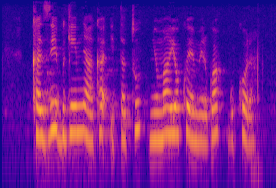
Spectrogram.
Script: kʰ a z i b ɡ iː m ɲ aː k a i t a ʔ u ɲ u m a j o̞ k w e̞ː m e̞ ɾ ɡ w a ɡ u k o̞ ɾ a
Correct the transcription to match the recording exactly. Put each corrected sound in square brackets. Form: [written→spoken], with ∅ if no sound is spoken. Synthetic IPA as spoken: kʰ a z i b ɡ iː m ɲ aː k a i t a [ʔ→t] u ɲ u m a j o̞ k w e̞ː m e̞ ɾ ɡ w a ɡ u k o̞ ɾ a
